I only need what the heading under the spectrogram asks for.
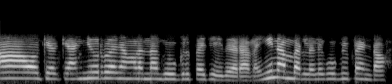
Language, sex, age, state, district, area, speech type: Malayalam, female, 30-45, Kerala, Kozhikode, urban, conversation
